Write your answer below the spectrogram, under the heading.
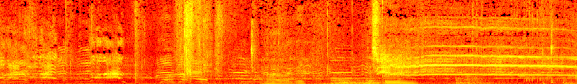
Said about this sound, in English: The scream.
